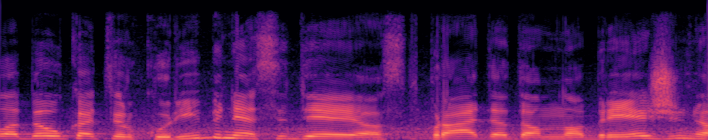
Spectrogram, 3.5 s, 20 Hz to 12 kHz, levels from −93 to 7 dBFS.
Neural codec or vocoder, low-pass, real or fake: none; 10.8 kHz; real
